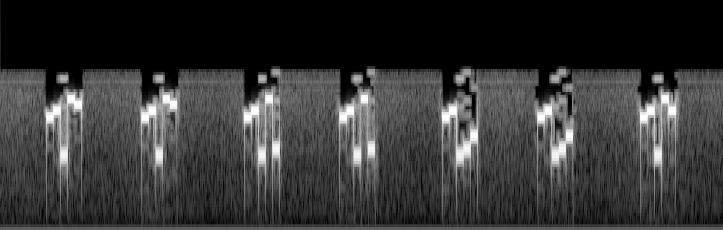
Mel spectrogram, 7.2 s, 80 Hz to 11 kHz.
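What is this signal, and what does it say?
Five-tone selective call (ZVEI), heard as quick runs of five tones, tones of about 70 ms. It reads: 89220 89220 89223 89223 89235 89235 89229
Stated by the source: ZVEI five-tone call received on an SDR.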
